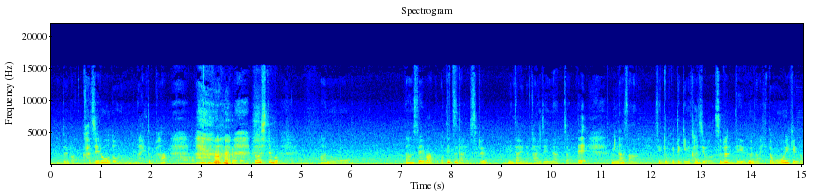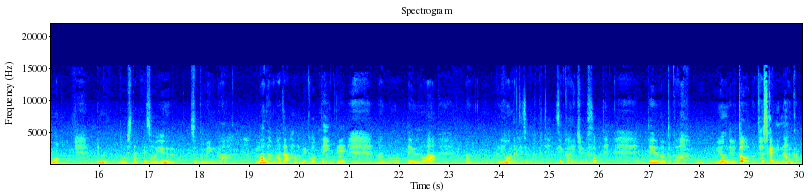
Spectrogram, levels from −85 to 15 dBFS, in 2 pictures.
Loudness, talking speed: -24 LUFS, 270 characters per minute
